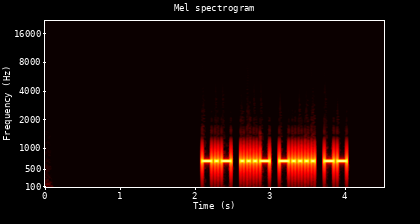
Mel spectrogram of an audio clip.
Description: Morse code, heard as a keyed tone, about 27 wpm, 700 Hz. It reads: KV6M
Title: USA Call Signs - 4 Characters - Repeated 2x - 28wpm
